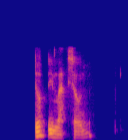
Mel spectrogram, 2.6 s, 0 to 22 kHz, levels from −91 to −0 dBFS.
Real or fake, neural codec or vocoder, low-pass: fake; codec, 16 kHz, 1 kbps, X-Codec, HuBERT features, trained on balanced general audio; 5.4 kHz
